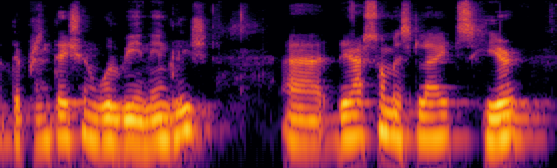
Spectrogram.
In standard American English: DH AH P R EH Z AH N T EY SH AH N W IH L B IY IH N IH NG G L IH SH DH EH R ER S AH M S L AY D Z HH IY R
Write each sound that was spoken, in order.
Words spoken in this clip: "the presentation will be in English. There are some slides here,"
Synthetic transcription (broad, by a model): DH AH P R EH S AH N T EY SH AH N W IH L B IY IH N IH NG G L IH SH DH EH R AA S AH M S L AY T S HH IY R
